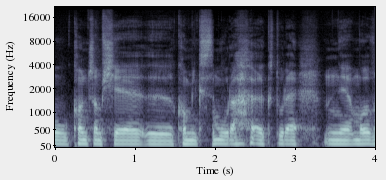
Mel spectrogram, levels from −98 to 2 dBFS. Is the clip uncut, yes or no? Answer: no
